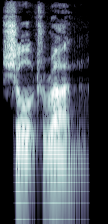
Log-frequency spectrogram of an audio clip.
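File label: "short-run", British English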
